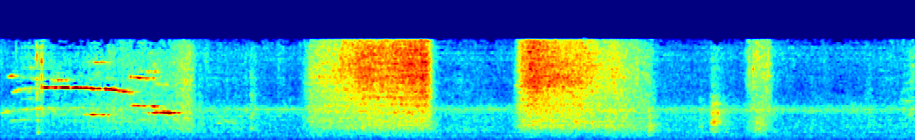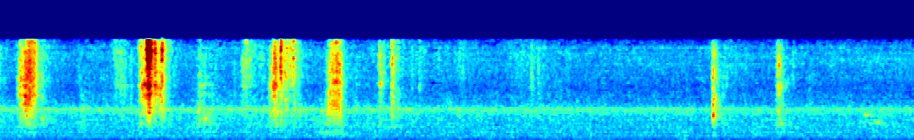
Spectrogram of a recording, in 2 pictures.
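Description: A person slurping instant ramen noodles in two long, airy slurps a few seconds in, then chewing with scattered small mouth clicks and smacks.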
